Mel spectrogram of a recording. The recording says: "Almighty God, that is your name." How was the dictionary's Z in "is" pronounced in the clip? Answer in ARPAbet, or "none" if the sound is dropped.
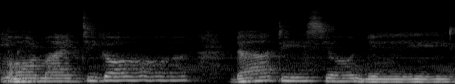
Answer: S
